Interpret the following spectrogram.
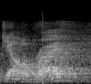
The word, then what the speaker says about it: Galbraith: John Kenneth Galbraith, or sometimes pronounced Galbraith, A Short History of Financial Euphoria.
